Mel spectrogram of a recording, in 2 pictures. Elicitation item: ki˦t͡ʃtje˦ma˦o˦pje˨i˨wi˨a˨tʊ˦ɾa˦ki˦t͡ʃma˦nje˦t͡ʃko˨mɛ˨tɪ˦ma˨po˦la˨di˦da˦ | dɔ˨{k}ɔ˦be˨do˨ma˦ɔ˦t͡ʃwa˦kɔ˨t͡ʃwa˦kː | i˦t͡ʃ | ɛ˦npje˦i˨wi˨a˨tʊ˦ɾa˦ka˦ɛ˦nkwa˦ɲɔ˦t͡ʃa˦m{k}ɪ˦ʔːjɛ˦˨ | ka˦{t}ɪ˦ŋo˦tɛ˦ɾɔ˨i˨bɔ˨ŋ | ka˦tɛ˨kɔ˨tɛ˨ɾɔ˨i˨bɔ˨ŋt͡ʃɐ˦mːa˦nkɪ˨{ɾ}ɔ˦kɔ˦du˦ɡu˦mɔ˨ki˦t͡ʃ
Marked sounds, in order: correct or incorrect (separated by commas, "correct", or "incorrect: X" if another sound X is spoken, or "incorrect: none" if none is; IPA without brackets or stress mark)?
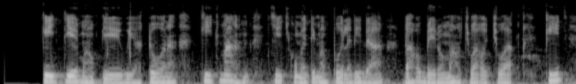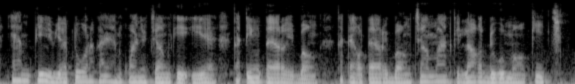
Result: correct, correct, correct, incorrect: l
